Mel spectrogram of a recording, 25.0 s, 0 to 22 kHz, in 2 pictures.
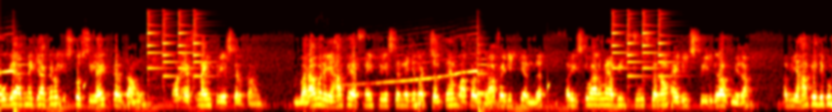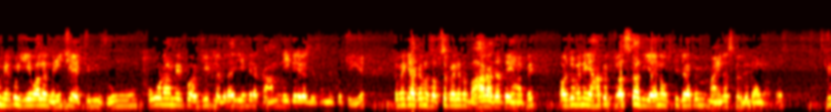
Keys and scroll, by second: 2.7 F9, 23.9 -, 24.8 0.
